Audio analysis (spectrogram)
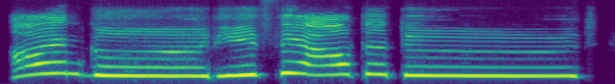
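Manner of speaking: high, slow, stretched caricature; Diana. Retold or imitated. Podcaster mimicking Diana brushing off help, hammed-up high voice. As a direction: draw it out in a squeaky mock voice.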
